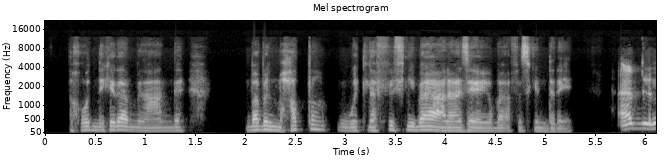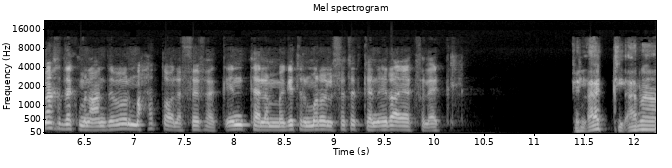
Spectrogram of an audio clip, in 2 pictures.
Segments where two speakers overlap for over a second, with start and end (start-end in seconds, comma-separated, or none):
none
